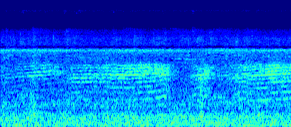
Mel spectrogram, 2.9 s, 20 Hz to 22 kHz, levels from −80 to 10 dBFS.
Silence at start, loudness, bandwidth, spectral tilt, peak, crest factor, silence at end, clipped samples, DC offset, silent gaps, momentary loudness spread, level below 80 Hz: 0 s; -33 LUFS; 16 kHz; -4 dB/octave; -20 dBFS; 14 dB; 0 s; under 0.1%; under 0.1%; none; 4 LU; -48 dBFS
